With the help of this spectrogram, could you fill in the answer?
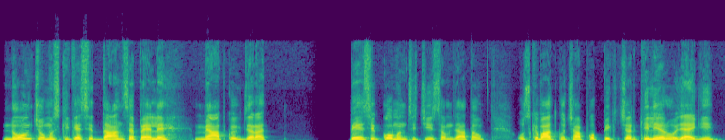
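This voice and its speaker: A man's voice: a little high, no echo, clean studio sound. A young male teacher lecturing in an online exam-prep class, repeating points and asking rhetorical questions he answers himself. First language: Hindi.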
